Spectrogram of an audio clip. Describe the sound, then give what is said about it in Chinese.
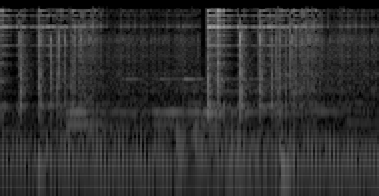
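Two small copper coins dropped into a crevice give light metallic clinks and jingles in two brief clusters, the second brighter and slightly louder. “铜钱很小啊，但是仍然有声音。”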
